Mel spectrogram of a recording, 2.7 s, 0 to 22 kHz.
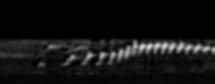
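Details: White-rumped Shama competing in a singing contest, session 9 first-place long-tailed class: a sweeping rising slur runs into a fast, even trill of about fifteen bright repeated notes.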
